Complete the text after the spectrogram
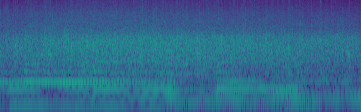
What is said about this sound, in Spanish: Porque es capaz no solamente de adorar al Señor, da aplauso al Señor.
